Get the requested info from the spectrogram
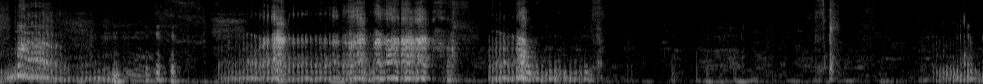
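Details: Small dog making funny vocal sounds while being dried off after a wash indoors; harmonic whining and growly grumbles come in bursts over the first seven seconds, then quieter broken noises with faint human voices.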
